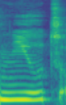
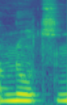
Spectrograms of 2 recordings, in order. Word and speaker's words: nudes: sobre las famosas nudes o nudes. Nudes es la pronunciación británica, nudes es la pronunciación americana.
